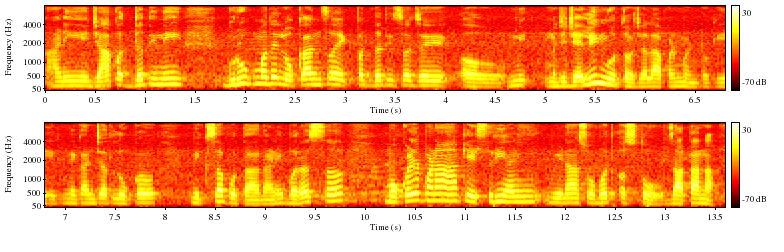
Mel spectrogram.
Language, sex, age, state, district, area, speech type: Marathi, female, 30-45, Maharashtra, Mumbai Suburban, urban, spontaneous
